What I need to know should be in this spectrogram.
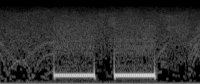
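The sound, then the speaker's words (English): Telephone ringing tone heard on a call placed from a public phone box: two steady, mid-pitched electronic pulses of equal length in quick succession, loud and alone. “I thought the best thing to do is perhaps give Trevor a quick call. But this is what happened on the phone.”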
